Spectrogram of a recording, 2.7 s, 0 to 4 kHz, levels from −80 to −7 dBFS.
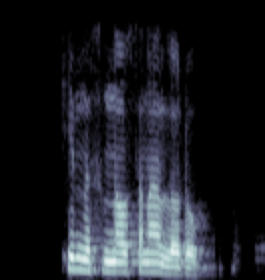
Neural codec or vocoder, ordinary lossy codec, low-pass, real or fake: none; AAC, 32 kbps; 3.6 kHz; real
